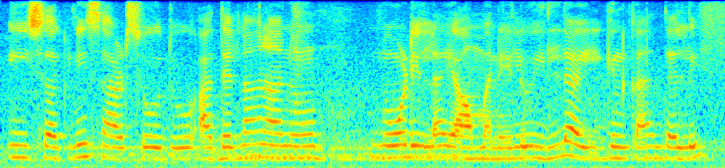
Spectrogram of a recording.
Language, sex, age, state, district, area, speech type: Kannada, female, 18-30, Karnataka, Uttara Kannada, rural, spontaneous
